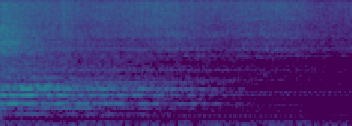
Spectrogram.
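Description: Cymbals on a drum kit ring out and slowly fade away.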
